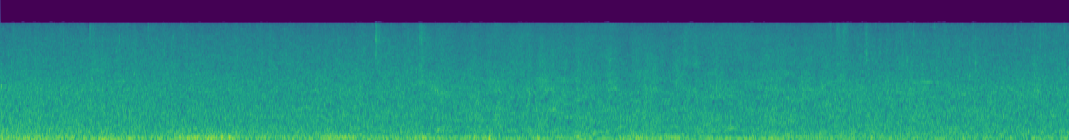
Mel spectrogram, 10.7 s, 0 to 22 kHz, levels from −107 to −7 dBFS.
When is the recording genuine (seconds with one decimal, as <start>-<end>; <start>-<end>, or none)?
0.0-4.2; 8.3-10.7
